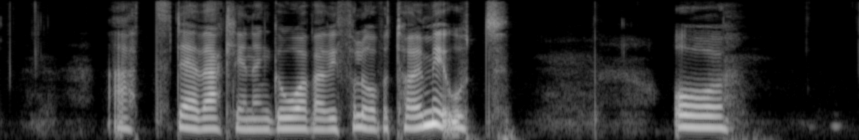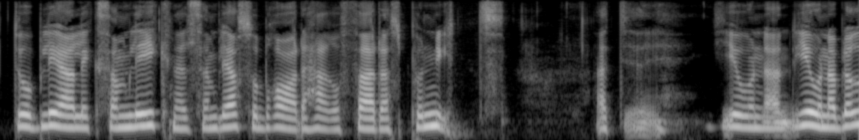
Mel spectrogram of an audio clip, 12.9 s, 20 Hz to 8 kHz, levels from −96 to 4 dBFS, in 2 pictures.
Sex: female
